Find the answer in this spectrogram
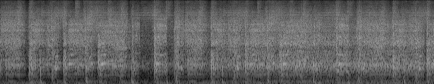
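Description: Electronic dance music from a DJ set, played thin with no bass: a steady, hissy percussion pattern of regular ticks.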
